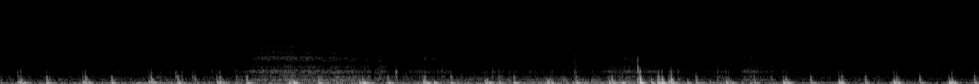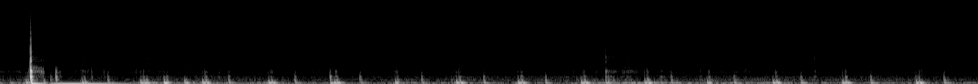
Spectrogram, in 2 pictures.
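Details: Strong, steady, regular resting heartbeat recorded with a home ultrasound device in the early morning soon after waking, following caffeine and morning medication; deep thumps over a low hum, rate not high.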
